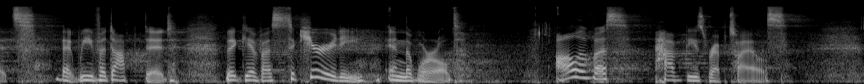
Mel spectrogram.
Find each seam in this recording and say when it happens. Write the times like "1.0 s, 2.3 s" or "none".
none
